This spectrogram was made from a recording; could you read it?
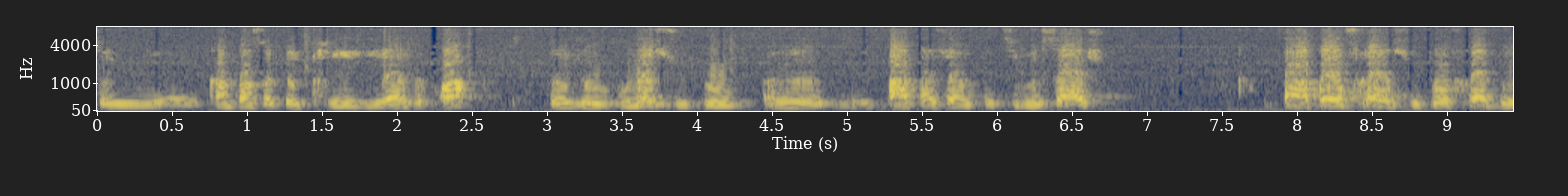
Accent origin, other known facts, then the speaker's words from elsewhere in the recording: Casablanca, Casablanca-Settat, Morocco; de Casablanca.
